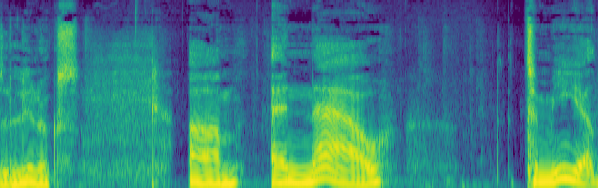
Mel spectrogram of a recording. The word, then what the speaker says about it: Linux: name is Linus Torvalds the proper pronunciation of Linux is Linux and now to me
